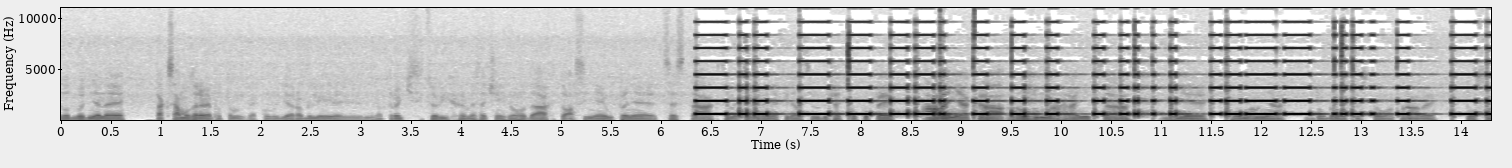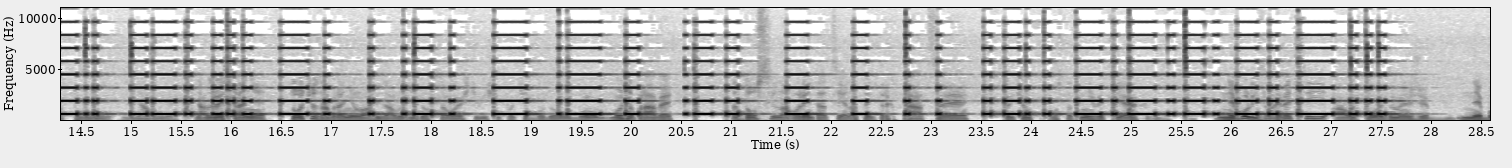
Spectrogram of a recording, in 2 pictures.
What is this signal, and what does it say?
Beeps of irregular length, with room echo and speech in Slovak. There is no code.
